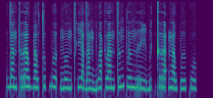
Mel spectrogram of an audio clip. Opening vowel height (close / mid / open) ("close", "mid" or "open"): open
